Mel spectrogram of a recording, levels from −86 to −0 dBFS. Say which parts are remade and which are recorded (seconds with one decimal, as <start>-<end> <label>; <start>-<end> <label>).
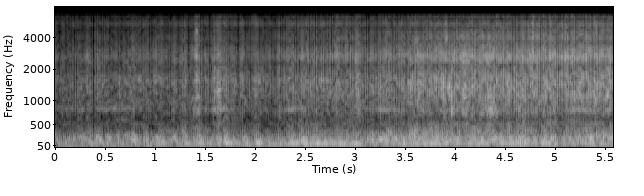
0.0-5.6 remade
